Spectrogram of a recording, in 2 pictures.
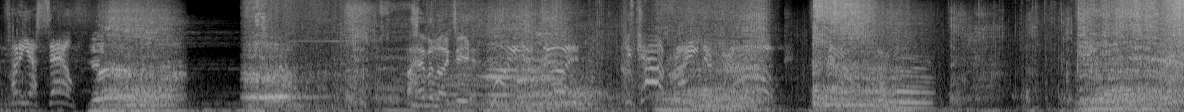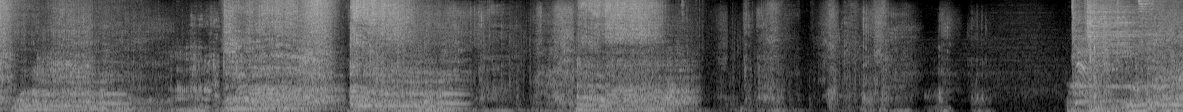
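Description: A large beast growls and roars.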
